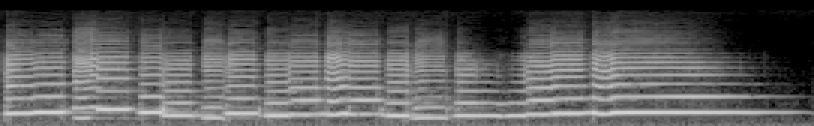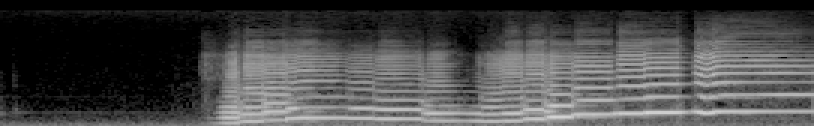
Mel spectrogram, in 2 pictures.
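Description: Solo alto saxophone playing a melodic phrase of quick notes that ends on a held note about five seconds in. After a short pause a second phrase begins with a low note that slides upward.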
